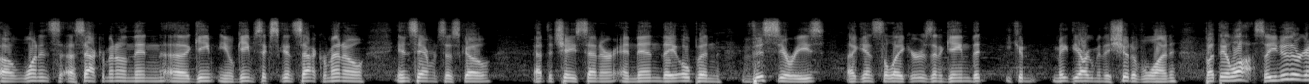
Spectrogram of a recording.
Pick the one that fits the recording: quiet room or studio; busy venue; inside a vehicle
busy venue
